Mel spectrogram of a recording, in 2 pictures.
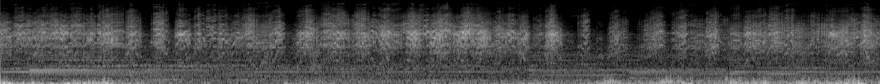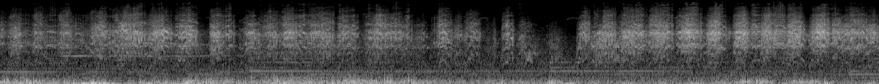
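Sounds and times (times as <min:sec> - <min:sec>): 
monk parakeets squawking: 0:00.0 - 0:17.5.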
